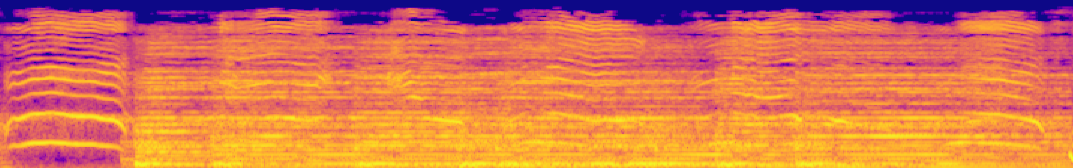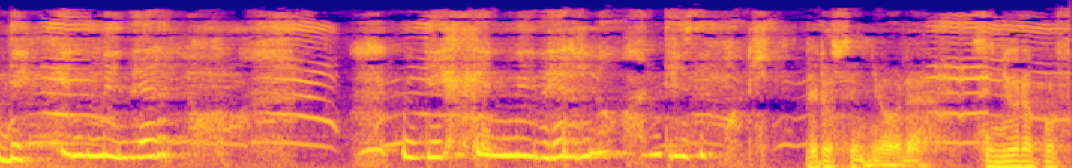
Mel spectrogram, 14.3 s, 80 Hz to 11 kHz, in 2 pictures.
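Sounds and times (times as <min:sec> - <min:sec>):
newborn baby crying just after birth: 0:00.0 - 0:14.3
speech: 0:10.0 - 0:14.3.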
